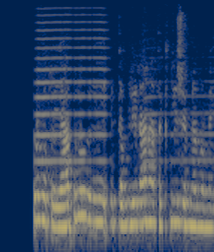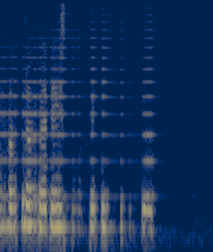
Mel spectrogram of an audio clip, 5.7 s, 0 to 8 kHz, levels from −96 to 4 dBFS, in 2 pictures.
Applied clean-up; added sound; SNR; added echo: neural mask model RNNoise.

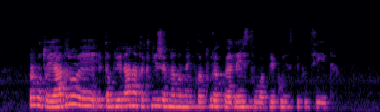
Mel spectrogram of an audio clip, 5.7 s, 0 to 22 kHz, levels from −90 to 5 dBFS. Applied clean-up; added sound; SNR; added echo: none; none; none; none.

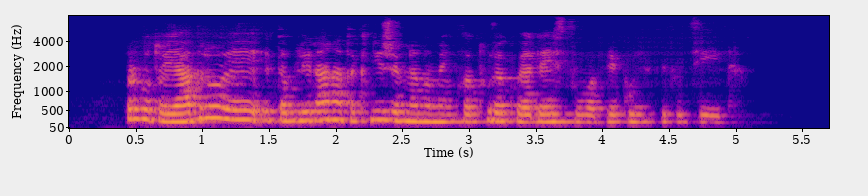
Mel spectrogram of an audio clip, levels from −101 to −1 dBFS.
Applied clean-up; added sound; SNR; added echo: neural mask model Resemble Enhance denoiser.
